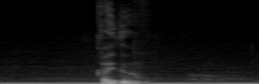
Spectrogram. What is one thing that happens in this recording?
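A young man answers briefly and quietly.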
